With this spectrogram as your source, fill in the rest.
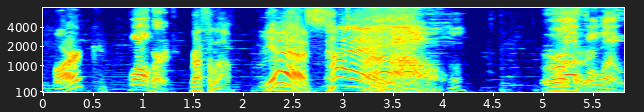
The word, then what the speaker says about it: Ruffalo: Walberg Ruffalo yes wow Ruffalo the only actor Ever whose name rhymes with Buffalo did you know that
